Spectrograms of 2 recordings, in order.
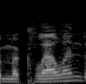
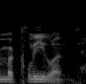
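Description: First: McClelland said muh-KLEL-und; short "e" as in "bell" in McClelland; name with short E. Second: McClelland said muh-KLEE-lund; long "ee" as in "feel" in McClelland; name with long EE. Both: Shown as a demonstration. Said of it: "find out if I'm pronouncing that right".

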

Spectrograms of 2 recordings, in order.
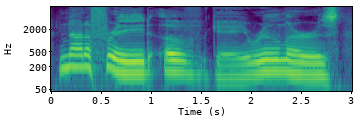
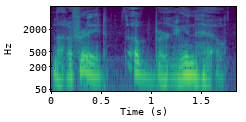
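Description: First: Loud, slow, booming put-on slogan voice; Ron Reagan Junior. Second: Softer, subdued put-on slogan voice; toned-down Ron Reagan Junior. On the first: Host mocking an atheism ad tagline, loud slow impression. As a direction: hammer the tagline out slowly and loudly. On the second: Host showing the toned-down version of the ad, soft subdued impression. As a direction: deliver the tagline quietly, toned down. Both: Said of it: "that was the toned down one he's doing now".

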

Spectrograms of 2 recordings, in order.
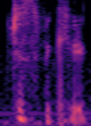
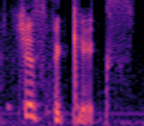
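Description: First: "Just for kicks" whispered breathily. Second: Said in the usual way. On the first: Shown as a demonstration.

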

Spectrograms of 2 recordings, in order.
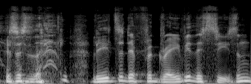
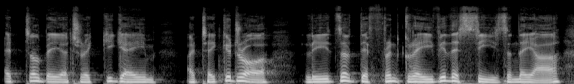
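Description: First: Laughing through the Welsh line; cracking up while repeating it. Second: Put-on slow, sing-song Welsh accent. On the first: Real, not acted. Rereads quote while laughing. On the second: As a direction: read it like a Welsh fan. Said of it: "Can you read it in a Welsh accent".

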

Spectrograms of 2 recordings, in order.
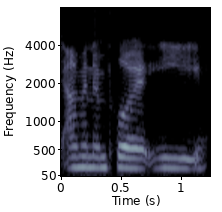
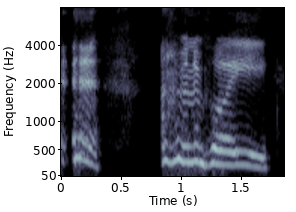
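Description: First: Said in the usual way. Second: Throat-cleared, louder "I'm an employee"; emphatic restatement. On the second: Retold or imitated. Customer corrects the cashier, emphatic louder "I'm an employee".

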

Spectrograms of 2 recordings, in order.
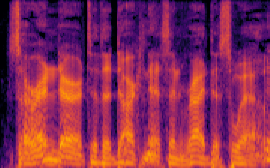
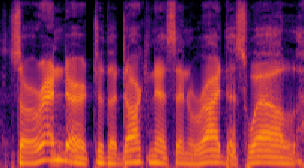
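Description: First: Pirate voice. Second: Ad read. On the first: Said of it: "I felt like I had to go a little pirate there". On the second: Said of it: "I had to go a little pirate there". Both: Acted.

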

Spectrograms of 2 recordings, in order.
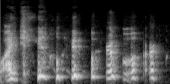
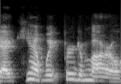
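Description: First: Higher, broken by laughter; laughing repeat. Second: Said in the usual way. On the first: Retold or imitated. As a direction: let the laugh break the line.

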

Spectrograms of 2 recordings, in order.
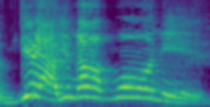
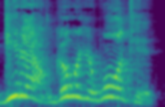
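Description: First: High shout, last words drawn out slowly; mock angry yell without country accent. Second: High, hammed-up country-accent yell. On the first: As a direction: redo the eviction as a hammed-up holler. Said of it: "they didn't say it with a country accent". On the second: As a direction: order them out in a mock country accent. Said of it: "didn't say it with a country accent".

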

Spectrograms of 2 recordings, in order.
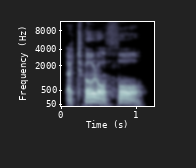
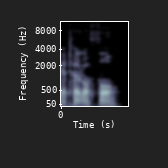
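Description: First: "total fool" slow, higher and louder; emphatic exclamation. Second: Said in the usual way. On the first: A narrator's reading. Reva leaves Hank standing there, "total fool" exclaimed emphatically. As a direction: punch "total fool", drawing it out.

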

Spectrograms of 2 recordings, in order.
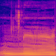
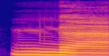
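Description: First: Low, soft, relenting "Nah"; forgiving nah. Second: Higher, drawn-out dismissive "Nah"; unconvinced nah. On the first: Australia excusing Cameron Bancroft, forgiving. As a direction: say "Nah" quietly, waving the offence away. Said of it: "everyone went". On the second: Australia rejecting David Warner's apology, unconvinced. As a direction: stretch "Nah" out in open disbelief. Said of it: "not buying it". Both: Retold or imitated.

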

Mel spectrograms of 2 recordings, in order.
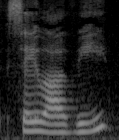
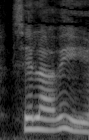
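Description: First: Said in the usual way. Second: C'est la vie with a put-on French accent, louder; mock French accent. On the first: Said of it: "the French phrase". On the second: Shown as a demonstration. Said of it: "that accent I just did".

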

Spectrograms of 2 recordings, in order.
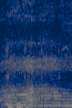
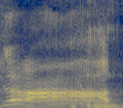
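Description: First: Faint, breathy far-off scream; distant scream. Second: Loud, high mock scream; imitated scream. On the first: Retold or imitated. Brother's screams heard from the TV room, faint distant scream. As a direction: scream imitated very softly, as from far away. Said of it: "like, far away". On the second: Brother screaming behind the bathroom door, loud imitated scream. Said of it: "the harder I hear screams".

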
